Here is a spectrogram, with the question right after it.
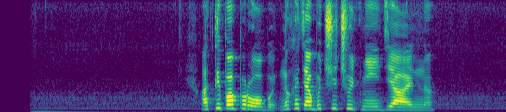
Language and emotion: Russian, angry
